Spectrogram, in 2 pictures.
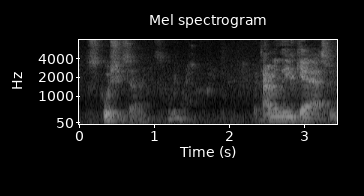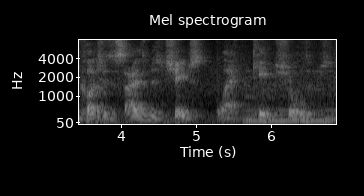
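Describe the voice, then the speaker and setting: Low-voiced man narrating in an echoey room. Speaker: screenplay narrator at a table read. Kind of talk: scripted narration, reading stage directions. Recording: distant echoey room, clear music behind.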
